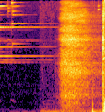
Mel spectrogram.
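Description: A singer's audible breath in, lasting about a second and ending with a small click, taken just before he starts to sing. Near silence comes before it, as chime music fades out.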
